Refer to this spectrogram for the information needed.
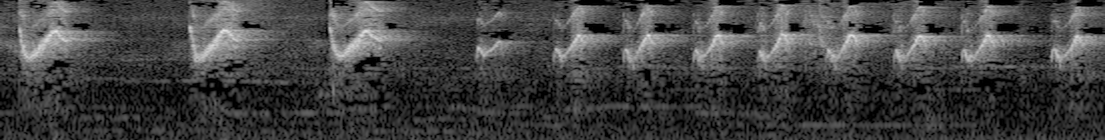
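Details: Long-tailed shrike song used to lure a rival: three loud rising whistles, then a quickening string of shorter upswept notes repeated in rapid succession.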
